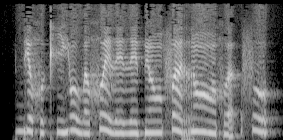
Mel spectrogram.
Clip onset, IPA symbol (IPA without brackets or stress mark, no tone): bʲ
